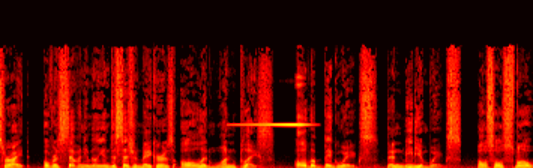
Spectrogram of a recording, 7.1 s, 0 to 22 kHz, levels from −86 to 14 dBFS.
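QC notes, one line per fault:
3.01–4.27 s, loudspeaker feedback squeal: right after "decision makers all in" a single tone at about 5.7 kHz starts creeping up, swelling over roughly a second until it's sitting about 5 dB above the speech, then it cuts out before "wigs then medium". That's the mic hearing its own loudspeaker, with the loop gain tipping past one at that frequency, so it keeps feeding itself and grows into a thin, piercing squeal.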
